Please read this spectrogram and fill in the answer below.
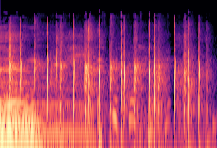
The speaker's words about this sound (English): It'll get a golf clap from us every single time. Every time.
